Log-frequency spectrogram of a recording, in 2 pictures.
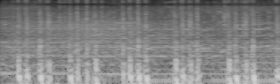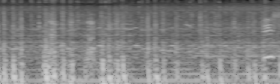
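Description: Hooves clop steadily on a stone path as a horse trots.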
